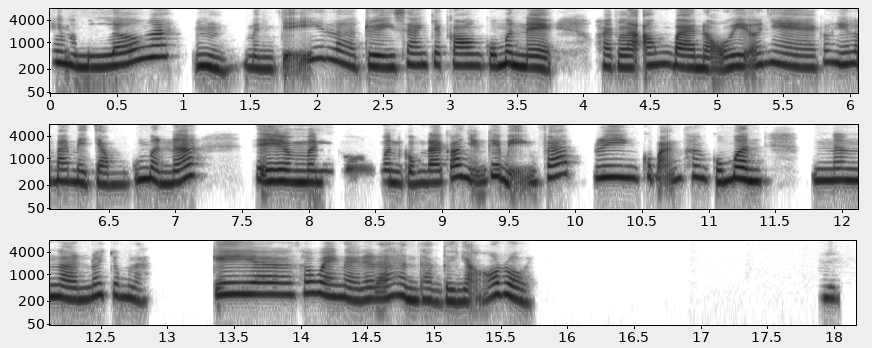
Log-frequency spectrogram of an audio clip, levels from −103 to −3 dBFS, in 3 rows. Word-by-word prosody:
khi 305 -1 -1
mà 265 -4 +2
mình 230 0 +1
lớn 290 +9 +2
á, 435 +1 +2
ừm, 240 -5 +1
mình 215 -3 -3
chỉ 390 - -4
là 310 -9 -2
truyền 235 -2 +2
sang 265 +3 -3
cho 270 - -3
con 255 -2 0
của 245 - 0
mình 260 -1 +4
nè, 225 -3 +4 0.3
hoặc 240 -1 -4
là 230 -1 +3
ông 270 +2 0
bà 235 -3 +4
nội 220 +2 +1
ở 270 - -2
nhà, 260 -6 -1
có 315 - -6
nghĩa 285 -2 0
là 290 - -1
ba 265 -1 0
mẹ 250 -2 0
chồng 215 -1 -3
của 280 - -1
mình 280 -6 +2
á, 300 +9 +4 0.5
thì, 260 -2 +5
ờ, 255 - +5
mình 245 0 +3
c 240 -1 -9 0.3
mình 245 -2 -1
cũng 225 +1 -3
đã 240 0 +5
có 310 +7 +2
những 330 -3 -1
cái 360 - +2
biện 245 -2 -3
pháp 365 +5 +1
riêng 325 0 +1
của 330 +1 -6
bản 295 -2 -2
thân 325 -2 -3
của 255 -4 -1
mình, 280 -1 +5 0.4
nên 275 0 +1
là 245 -4 +2
nói 250 +6 -1
chung 285 -4 -3
là 230 - -4 0.5
cái, 315 +1 +2
ơ, 310 -1 +1
thói 330 0 0
quen 300 -5 +2
này 230 -4 -1
nó 225 +2 -1
đã - - -1
hình 265 -6 0
thành 215 -3 -5
từ 205 - -1
nhỏ 210 +7 -2
rồi. 255 -10 +1 2.2
Ừm. 245 -1 -6
260 Hz, 225 wpm, -21 LUFS, 235-305 Hz, 2.2 s, thì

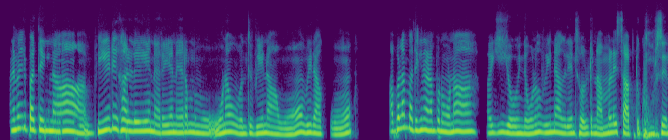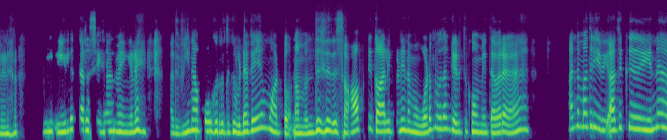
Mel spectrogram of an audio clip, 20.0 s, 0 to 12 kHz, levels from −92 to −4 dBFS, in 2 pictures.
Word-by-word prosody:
அந்த 250 - +3
மாதிரி 290 +1 -3
பார்த்தீங்கன்னா, 235 -3 +3 0.6
வீடுகள்லயே 235 -1 +2
நிறைய 185 +1 0
நேரம் 200 +1 0
நம்ம 180 -2 0 0.3
உணவு 205 +2 +2
வந்து 165 +2 -1
வீணாவும் 165 -2 0
வீணாக்குவோம். 165 -3 -1 0.6
அப்பல்லாம் 280 +7 -1
பாத்தீங்கன்னா 245 -2 +2
பண்ணுவோன்னா, 215 -2 +2 0.5
ஐயய்யோ! 185 -1 0
இந்த 165 -1 0
உணவு 195 +3 +1
வீணாகுதேன்னு 180 -3 0
சொல்ட்டு 165 +2 -1
நம்மளே 180 +6 +1
சாப்பிட்டுக்குவோம். 155 -2 -1
சில 175 -3 +1
நேரம் 180 +5 -5 0.4
இ - - +1 0.2
இல்லத்தரசிகள்ன்னு 225 -3 -2
வைங்களேன் 210 +3 +1 0.4
அது 170 -2 -5
வீணா 230 +6 +3
போகுறதுக்கு 215 -2 +1
விடவே 215 +7 +2 0.2
மாட்டோம். 190 -7 0
நாம் 170 -1 +1
வந்து 190 +7 +3 0.2
இத 215 -1 +2
சாப்ட்டு 240 +9 -1
காலி 220 +1 +3
பண்ணி, 250 +2 +1
நம்ம 205 -4 +2
உடம்ப 275 +8 0
தான் 280 - -4
கெடுத்துக்குவோமே 210 -2 -1
தவர, 190 +4 +2 1.0
அந்தமாதிரி 330 +1 -2 0.3
அதுக்கு 305 +2 -4 0.3
என்ன 285 +5 0
210 Hz, 135 wpm, -22 LUFS, 185-240 Hz, 1.0 s, அந்த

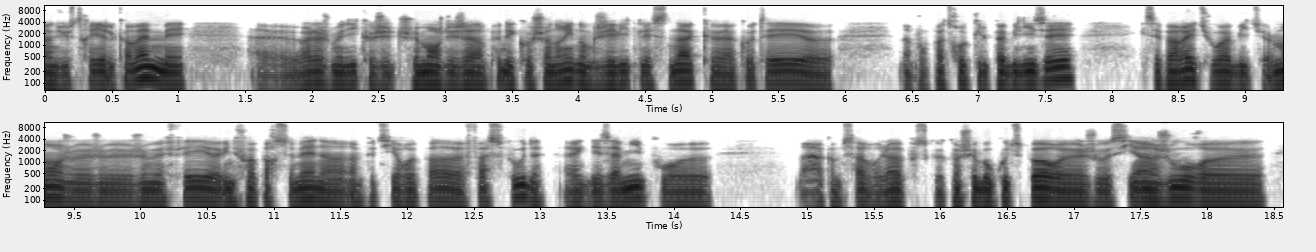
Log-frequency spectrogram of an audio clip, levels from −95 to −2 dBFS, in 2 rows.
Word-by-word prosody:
industriels, 95 +1 0
quand 105 - -1
même 135 +1 +6
mais 95 -3 +3 0.5
heu, - - -8
voilà, 100 +3 +1
je 95 - -5
me 95 - +2
dis 95 +1 0
que 95 - -5
j 90 0 -3
je 95 - -2
mange 95 -1 +4
déjà 95 0 +1
un 90 - 0
peu 100 - -7
des 95 -2 +2
cochonneries, 95 +4 +1
donc 95 -4 +1
j'évite 95 +3 -1
les 95 -1 -1
snacks, 105 +1 0
heu, 90 -2 0
à 85 - -2
côté, 90 +5 -4 0.2
heu, 85 -3 +1 0.5
bah, - - -8
pour - - -10
pas - - -2
trop - - -3
culpabiliser 105 +7 +2
et 135 - -3 0.5
c'est 105 - -4
pareil, 105 +2 +4
tu 100 - -11
vois, 100 0 +3
habituellement, 100 +4 +1
je 95 -1 -2
je 90 -1 -3
je 95 +2 -4
me 95 -1 0
fais, 105 +3 0
heu, 95 - +2
1 95 -1 0
fois 100 +1 -3
par 95 -1 -7
semaine 100 +2 +1
un 85 -1 -1
un 85 -1 -4
petit 95 +2 -8
repas, 95 +1 -1
heu, - - -4
fast-food 100 +1 -2
avec 85 -1 -5
des 90 0 -3
amis 100 +5 +3
pour, 85 -3 -5
heu, 85 -1 -3 0.6
bah, - - -6
comme - - -8
ça, 95 - -3
voilà, 90 +3 -1
parce - - -16
que - - -12
quand 90 +3 -4
je - - -9
fais 100 - +1
beaucoup 95 -3 +1
de - - -13
sport, 105 -2 +5
heu, 90 0 +2
je 90 +2 -5
veux 90 - 0
aussi 95 +2 -3
un 95 -1 +4
jour, 100 +1 +3
heu 90 -1 +1
95 Hz, 250 wpm, -21 LUFS, 90-100 Hz, 0.6 s, même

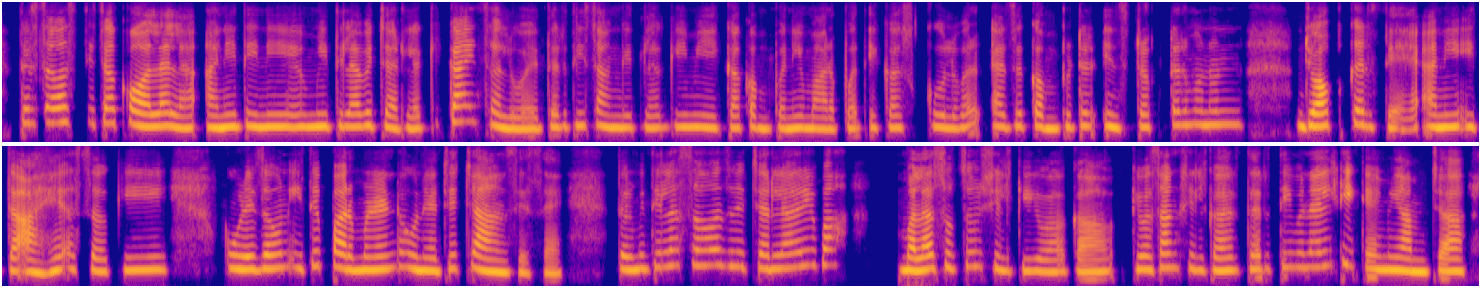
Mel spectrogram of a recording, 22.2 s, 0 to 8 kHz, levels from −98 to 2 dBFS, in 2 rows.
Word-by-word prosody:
तर 290 - -4
सहज 305 0 +1
तिचा 290 0 -3
कॉल 240 -4 +5
आला 225 -3 +2
आणि 220 +1 +5
तिने 230 -1 +3
मी 230 +1 +3
तिला 235 -1 -1
विचारलं, 215 -4 -2
की 270 - -18
"काय 320 0 +3
चालू 210 -6 +2
आहे?" 200 0 +1
तर 230 -1 -3
ती 245 - -3
सांगितलं, 220 -3 -1
की 230 -1 -3
"मी 225 -1 +1
एका 215 0 -4
कंपनीमार्फत 205 0 -2
एका 215 +1 -5
स्कूलवर 220 +1 -4
एएस 235 -2 -4
अ - - -2
कॉम्प्युटर 230 +2 -1
इन्स्ट्रक्टर 230 +2 -3
म्हणून 265 0 -5 0.5
जॉब 240 0 +8
करते 260 -6 -2
आहे 185 - -8
आणि 225 0 +6
इथं 230 0 -1
आहे 215 +1 +4
असं 240 -3 -3
की 245 +1 -1 0.4
पुढे 255 -2 +4
जाऊन 270 +2 0
इथे 285 +2 -6
परमनंट 255 -1 +4
होण्याचे 245 -2 +2
चान्सेस 210 -6 +3
आहेत." 190 -1 -3 0.4
तर 255 - +1
मी 250 +1 +1
तिला 305 +2 -5
सहज 325 0 -3
विचारलं, 275 -3 -2
"अरे 300 +3 -3
वाह! 330 0 -3 0.5
मला 240 +2 +7
सुचवशील 285 -2 -6
किंवा 220 -1 -1
का 110 +1 +1 0.2
किंवा 255 0 0
सांगशील 275 -1 -2
का?" 235 0 +2
तर 260 0 -2
ती 295 - -7
म्हणाली, 290 +1 -2
"ठीक 350 -4 +1
आहे, 260 - +2
मी 250 0 +5
आमच्या 215 +1 +4
240 Hz, 175 wpm, -23 LUFS, 220-270 Hz, 0.5 s, जॉब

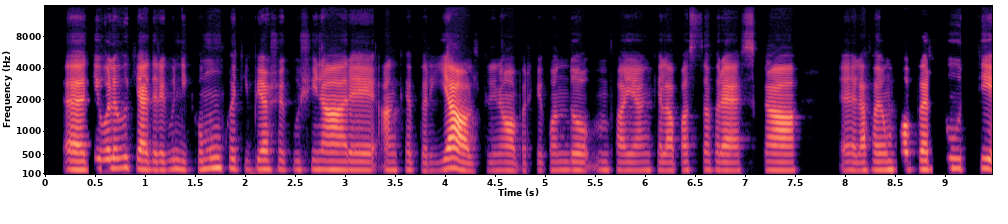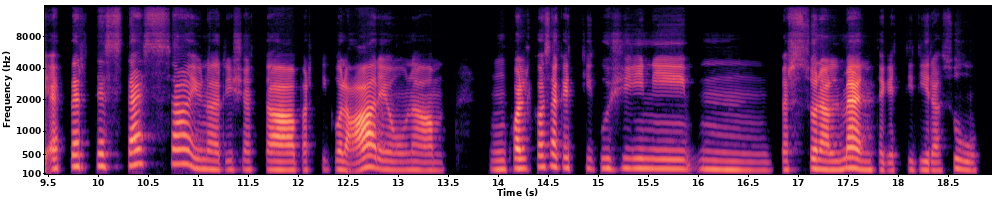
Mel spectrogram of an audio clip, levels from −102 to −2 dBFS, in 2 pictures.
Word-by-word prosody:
ehm, 180 -1 +4
ti 180 - -10
volevo 210 +2 -1
chiedere 185 -5 +1
quindi 190 -1 -9
comunque 205 +2 -4
ti 190 -1 -21
piace 195 -1 -3
cucinare 180 -1 +1
anche 175 0 -8
per 165 -2 -15
gli 170 +5 -6
altri, 170 -5 +7
no, 170 -1 -3
perché 165 +1 -18
quando, 175 0 -7
mhmm, 180 -1 -13
fai 170 -1 -5
anche 175 +1 -8
la 170 0 -2
pasta 175 +2 -9
fresca, 170 0 +2 0.5
ehm, 175 0 -6
la 170 0 -2
fai 180 0 -4
un 180 +1 -2
po' 190 +1 -2
per 190 0 +1
tutti. 210 0 -2
E 205 0 -1
per 250 +1 0
te 260 +1 -1
stessa, 295 +4 0
hai 265 -8 -1
una 195 -2 -3
ricetta 185 -1 +2
particolare 185 +3 +4
o 180 - -6
una 175 -1 -4 0.5
un 190 0 -6
qualcosa 215 +5 +1
che 220 -1 -5
ti 205 -2 -15
cucini, 205 -1 -4
uhm, 180 -3 -7
personalmente, 185 0 +4
che 165 -1 -11
ti 180 - -15
tira 175 -1 -7
su? 175 -1 -9
185 Hz, 160 wpm, -26 LUFS, 175-205 Hz, 0.5 s, altri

